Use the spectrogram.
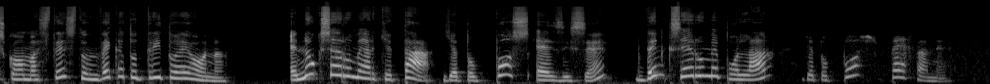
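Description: From the start, Opus voice compression leaves the speech hoarse and faintly robotic, a steady hybrid-mode texture that points to roughly 16 kbps, unlike a sudden change. At 7.65 s, just after "έζησε δεν ξέρουμε πολλά", the sound abruptly dulls with nothing above 3.8 kHz, drops a few decibels, and gains new background noise. This is likely an input switched to a poorer device.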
